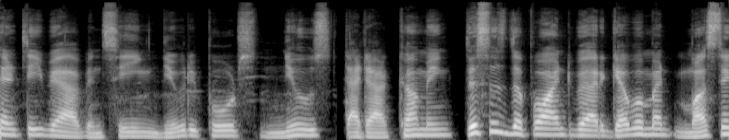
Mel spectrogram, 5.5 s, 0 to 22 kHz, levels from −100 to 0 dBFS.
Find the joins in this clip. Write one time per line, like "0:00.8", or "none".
0:03.4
